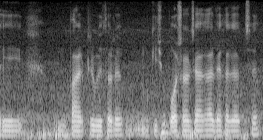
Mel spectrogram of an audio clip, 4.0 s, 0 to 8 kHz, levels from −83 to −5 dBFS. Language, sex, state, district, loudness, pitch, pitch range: Bengali, male, Tripura, South Tripura, -19 LUFS, 105 Hz, 105-110 Hz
